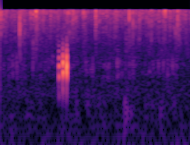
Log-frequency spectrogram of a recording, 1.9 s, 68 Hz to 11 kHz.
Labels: {"label": "biophony, damselfish", "recorder": "SoundTrap 500"}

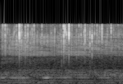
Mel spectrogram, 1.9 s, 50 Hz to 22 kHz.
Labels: {"label": "anthrophony, boat engine", "recorder": "SoundTrap 300"}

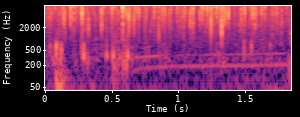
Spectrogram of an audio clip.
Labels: {"label": "biophony", "recorder": "SoundTrap 300"}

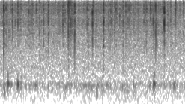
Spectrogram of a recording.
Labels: {"label": "ambient", "recorder": "HydroMoth"}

